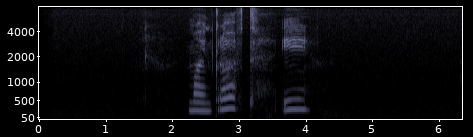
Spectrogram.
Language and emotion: Russian, sad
